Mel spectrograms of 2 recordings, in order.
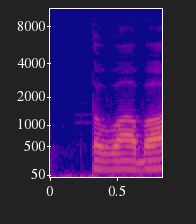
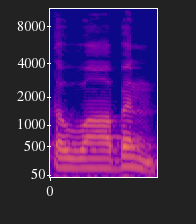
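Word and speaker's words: تواباً: അതുകൊണ്ട് ഫത്ഹ് ഇട്ടിട്ട് വേണം രണ്ടക്ഷരം നീട്ടാൻ. അപ്പോൾ ആ രൂപത്തിൽ തവ്വാബ എന്ന് പറഞ്ഞിട്ടാണ് നിർത്തുക. ഇനി അവിടെ കൂട്ടി ഓതുകയാണെങ്കിലോ, കൂട്ടി ഓതുക എന്ന് പറഞ്ഞാൽ തൊട്ടടുത്ത സൂറത്തിലേക്കല്ലേ കൂട്ടി ഓതുക.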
